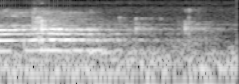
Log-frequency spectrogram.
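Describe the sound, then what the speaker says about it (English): A newly adopted stray cat gives one short, high meow indoors, faint and brief over quiet room noise. "That noisy thing is a new cat."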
